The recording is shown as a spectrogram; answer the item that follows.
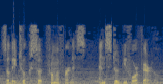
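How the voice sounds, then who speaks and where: Low-voiced male scripture narrator. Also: huge pitch swings, normal speed, creaky. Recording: phone-like narrow band, prominent music.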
